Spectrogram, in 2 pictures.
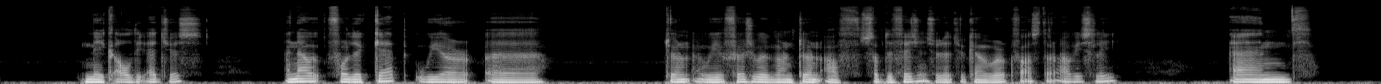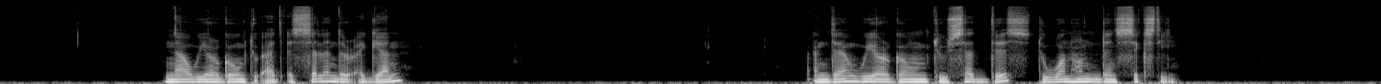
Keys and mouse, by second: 0.5 ctrl+middle click, 12.0 ctrl+m, 12.0 ctrl+a, 13.0 ctrl+middle click, 14.6 shift+a, 21.5 click, 24.0 click.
